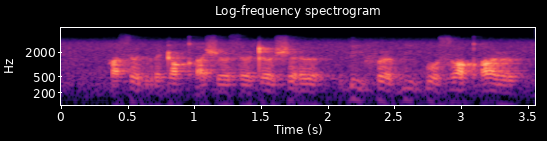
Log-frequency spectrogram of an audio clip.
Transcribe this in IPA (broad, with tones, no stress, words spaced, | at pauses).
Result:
qə˨sɵ˦˨rə˨ɖɵ˦˨ qʼi˨ʃə˞˨sə˞˨ʈə˞˦˨ ʃə˦˨ɾə˦˨ | ɗi˦˨fə˞˦˨ ɓi˦˨ɓo˦˨zo˦˨qʼə˞˦˨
